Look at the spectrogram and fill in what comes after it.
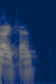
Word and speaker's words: Taycan: My thing is, I remember watching MKBHD's autofocus on, I think it was the Porsche Taycan, or no, mm-hmm. Am I saying that right? Taycan.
